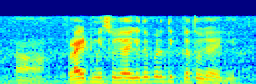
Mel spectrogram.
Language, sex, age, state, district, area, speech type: Urdu, male, 30-45, Delhi, South Delhi, urban, spontaneous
